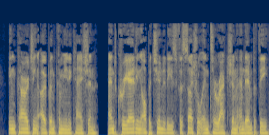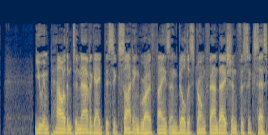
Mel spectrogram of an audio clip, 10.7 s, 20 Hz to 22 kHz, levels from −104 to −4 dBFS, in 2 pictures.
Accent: Australian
